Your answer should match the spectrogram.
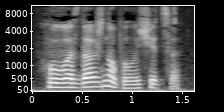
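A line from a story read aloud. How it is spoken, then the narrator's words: Snorting. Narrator (Russian): хмыкнул Матвей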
